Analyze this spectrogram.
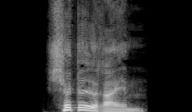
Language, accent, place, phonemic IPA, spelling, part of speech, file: German, Germany, Berlin, /ˈʃʏtl̩ˌʁaɪ̯m/, Schüttelreim, noun, De-Schüttelreim.ogg
- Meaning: a combination of rhyme and spoonerism; poetic lines in which the last few syllables are the same except for some exchanged sounds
